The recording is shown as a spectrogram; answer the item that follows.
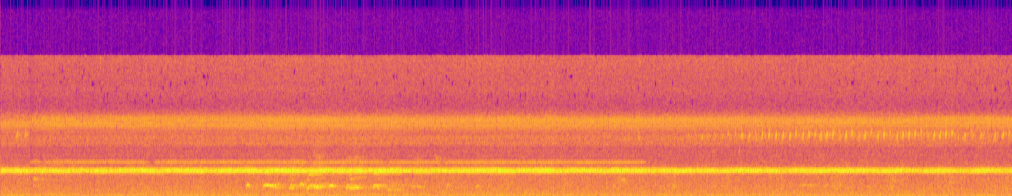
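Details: Crickets sing through a forest night as one sustained, shrill tone, with a quicker pulsed chirping high above that returns after ten seconds. Soft, short mid-pitched calls sound around four to six seconds.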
